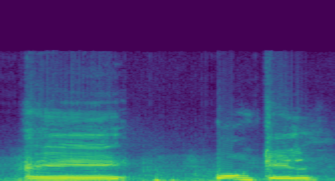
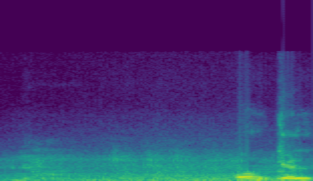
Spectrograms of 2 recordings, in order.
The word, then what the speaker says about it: Onkel: Onkel es el tío. Mein onkel, mi tío. Y la tía es ditante. Onkel se escribe O-N-K-E-L.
